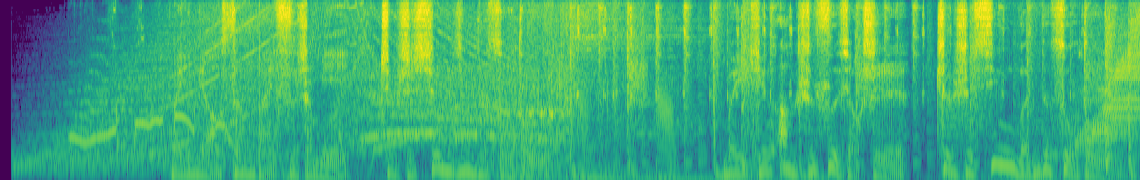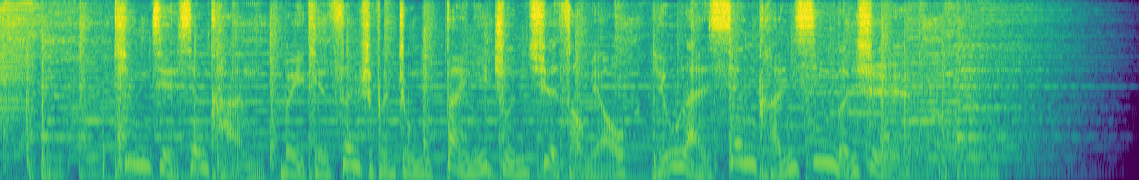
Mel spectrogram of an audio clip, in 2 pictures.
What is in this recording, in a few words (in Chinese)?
男 片花 新闻片头 低沉 大气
